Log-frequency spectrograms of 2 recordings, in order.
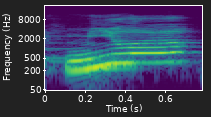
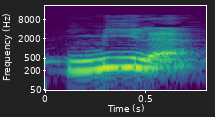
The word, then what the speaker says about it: Miele: wrong in English, but English native speakers usually say something like Miele. Never heard of this. So it usually sounds more like an A in the end, whereas in German we say Miele. So the last letter is just a little bit different.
